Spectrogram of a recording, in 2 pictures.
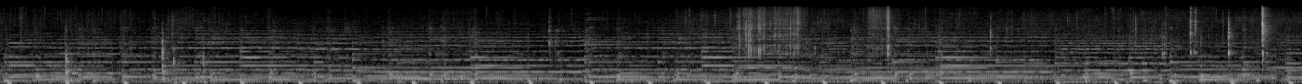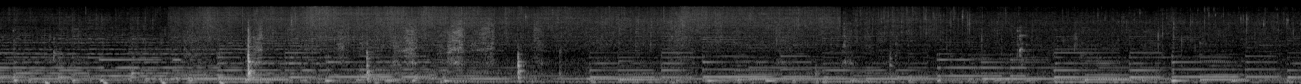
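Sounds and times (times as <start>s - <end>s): onions sizzling in butter: 0.0s - 26.0s
soft background music: 0.0s - 26.0s
utensils clicking against pan: 7.2s - 9.1s, 11.3s - 12.8s, 15.0s - 18.5s.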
